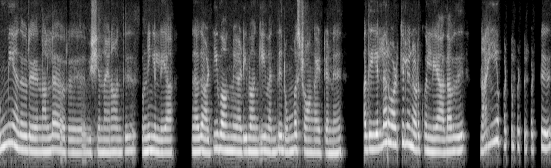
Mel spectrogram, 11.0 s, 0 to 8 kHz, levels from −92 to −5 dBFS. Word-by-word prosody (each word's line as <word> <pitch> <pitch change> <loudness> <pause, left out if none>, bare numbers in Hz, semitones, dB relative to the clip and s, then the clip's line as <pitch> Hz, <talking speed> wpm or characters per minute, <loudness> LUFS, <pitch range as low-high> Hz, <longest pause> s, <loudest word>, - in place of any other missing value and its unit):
உண்மைய 300 +5 +2
அது 230 -2 +2
ஒரு 215 -1 +1 0.2
நல்ல 200 +1 +1 0.2
ஒரு 195 -1 -5 0.4
விஷயம் 190 0 0
தான். 190 0 0
ஏன்னா 195 0 -1
வந்து, 195 +2 -3 0.3
சொன்னீங்க 210 +1 +3
இல்லையா? 190 0 0 0.4
அதாவது, 200 +1 +3
அடி 195 +5 -3
வாங்குனேன். 210 -2 +3
அடிவாங்கி 200 +1 +1
வந்து 195 +3 -1
ரொம்ப 205 +4 +1
ஸ்ட்ராங் 195 -3 -2
ஆயிட்டேன்னு. 180 -1 -1 0.5
அது 225 +1 +2 0.2
எல்லார் 320 +6 +3
வாழ்க்கையிலேயும் 300 -1 +2
நடக்கும் 220 -1 -1
இல்லையா? 195 0 +2
அதாவது 200 +2 +1 0.5
நெறைய 300 - -1
பட்டு, 270 0 -9
பட்டு, 260 -2 -9
பட்டு 235 +2 -4
205 Hz, 160 wpm, -19 LUFS, 195-235 Hz, 0.5 s, சொன்னீங்க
